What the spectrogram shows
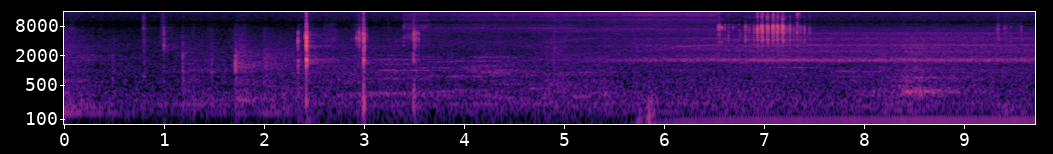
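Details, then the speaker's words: Samsung 3.5-inch desktop hard drive (HD502IJ) at power-up: sharp uneven clicks, low motor hum and a quick burst of ticks as it tries to start and fails; damaged read head. "E aí nitidamente você houve problema na cabeça de leitura"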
